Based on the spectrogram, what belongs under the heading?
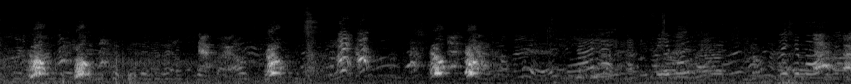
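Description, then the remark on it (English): Several tiny, almost identical white dogs running in all directions bark and yip in sharp, high-pitched bursts, some overlapping, with a few whimpering yelps between the barks. People chatter in the background of a busy outdoor scene. The dogs wear pyjamas to raise money for Matalan's Alder Hey Children's Hospital appeal. “the spectacle of almost identical tiny white dogs running in all directions”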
